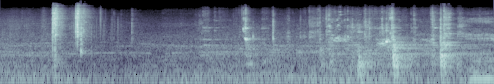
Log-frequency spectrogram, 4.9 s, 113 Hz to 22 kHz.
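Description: A brake caliper and its spring are removed from a 2006 Nissan Frontier, giving scattered metallic clicks and clanks against a quiet background, close by.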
